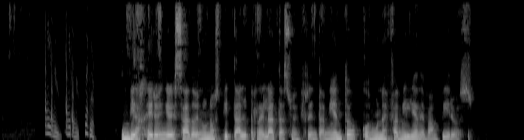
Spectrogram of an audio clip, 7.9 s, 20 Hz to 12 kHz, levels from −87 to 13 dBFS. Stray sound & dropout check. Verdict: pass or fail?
fail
